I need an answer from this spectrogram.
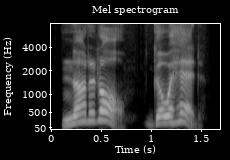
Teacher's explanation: When the other person answers, Not at all. Go ahead, their tone usually drops gently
